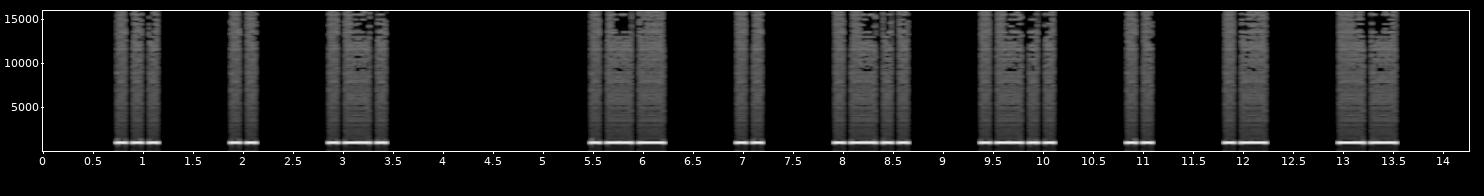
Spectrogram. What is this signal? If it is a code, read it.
Morse code, heard as a keyed tone, about 15 wpm, spaced as for 8 wpm, 1000 Hz. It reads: SIR WILLIAM
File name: qotdfiles / 8wpm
